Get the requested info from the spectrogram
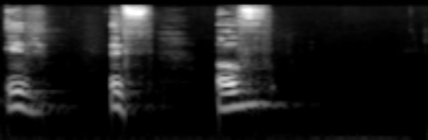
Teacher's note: ثم الذال والضاء والثاء نفس الشيء، إذ إث أض، كلها من تأتي من رأس اللسان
